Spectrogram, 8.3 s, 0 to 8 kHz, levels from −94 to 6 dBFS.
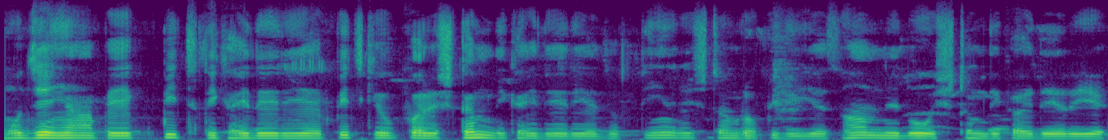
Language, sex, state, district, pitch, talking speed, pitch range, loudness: Hindi, male, Rajasthan, Bikaner, 135 Hz, 215 wpm, 130-145 Hz, -20 LUFS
